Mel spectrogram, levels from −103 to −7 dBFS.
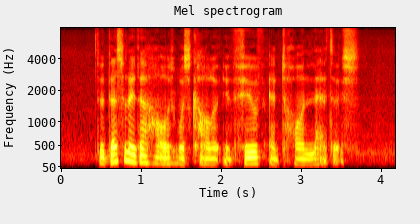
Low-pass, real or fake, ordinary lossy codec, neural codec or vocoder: none; fake; none; codec, 16 kHz, 2 kbps, FunCodec, trained on Chinese and English, 25 frames a second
